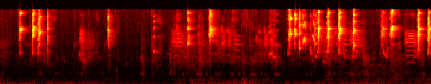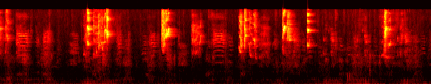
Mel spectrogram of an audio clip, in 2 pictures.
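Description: Small birds chirping in rapid clusters of sharp, high peeps that come and go every second or two.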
